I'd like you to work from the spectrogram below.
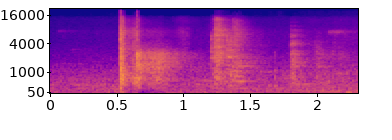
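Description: A Hatsan Alpha airgun fires one sharp, loud crack followed by two similar impulsive snaps, each close and distinct against a quiet background, with no talking.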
